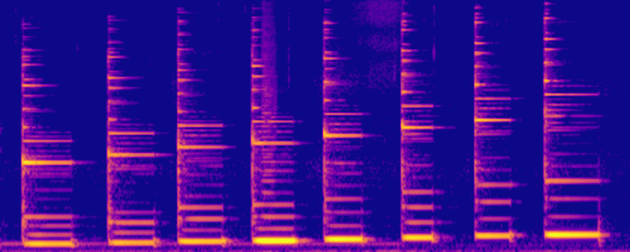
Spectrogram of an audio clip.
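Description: Max/MSP software sampler playing a vibraphone sample from a MIDI keyboard: eight notes stepping upward through about an octave, each held about half a second and cut off sharply. Each note now starts from the beginning of the sample, so it has its full attack.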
